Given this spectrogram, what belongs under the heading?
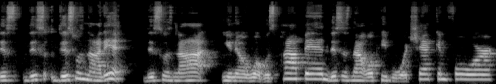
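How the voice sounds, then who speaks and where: At a fairly quick pace, a woman uses an ordinary speaking voice at medium pitch with lively intonation. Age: 40s. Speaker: plus size model and blogger. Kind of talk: casual chat.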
